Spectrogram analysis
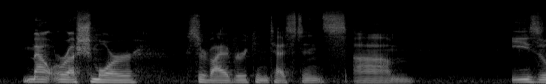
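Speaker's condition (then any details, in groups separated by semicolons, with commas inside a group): No condition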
